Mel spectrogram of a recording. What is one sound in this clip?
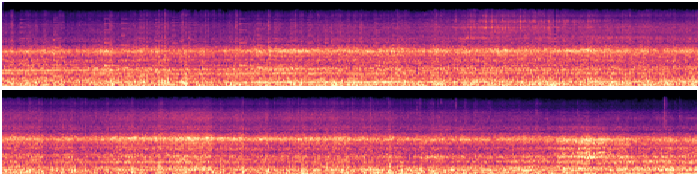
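Wind buffets loudly around an open car cockpit.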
